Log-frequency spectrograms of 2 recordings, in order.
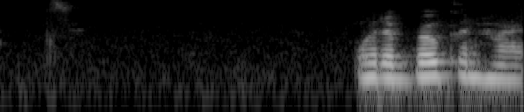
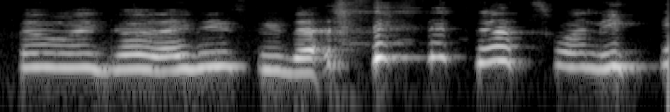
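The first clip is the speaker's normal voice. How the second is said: laughing; 8 semitones higher, 6 dB louder than usual. Real, not acted. Laughs at a chat comment.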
